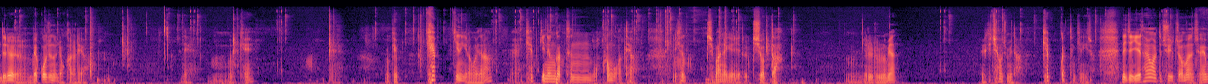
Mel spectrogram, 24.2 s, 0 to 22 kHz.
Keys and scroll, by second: 2.3 Delete, 4.6 Delete, 6.4 Delete, 14.3 shift+space, 15.2 Delete.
